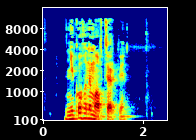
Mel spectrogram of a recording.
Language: Ukrainian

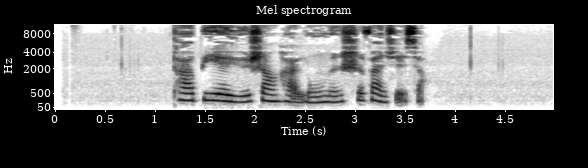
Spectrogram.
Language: Chinese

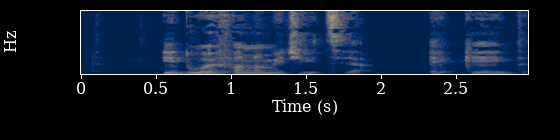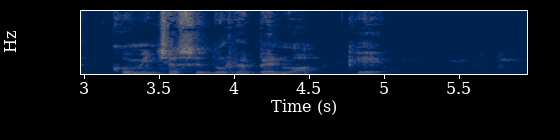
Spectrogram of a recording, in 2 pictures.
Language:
Italian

